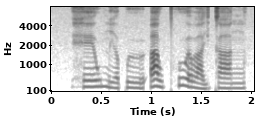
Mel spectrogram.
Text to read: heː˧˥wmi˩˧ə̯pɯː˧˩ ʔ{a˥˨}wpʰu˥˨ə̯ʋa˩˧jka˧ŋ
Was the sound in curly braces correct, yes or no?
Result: yes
